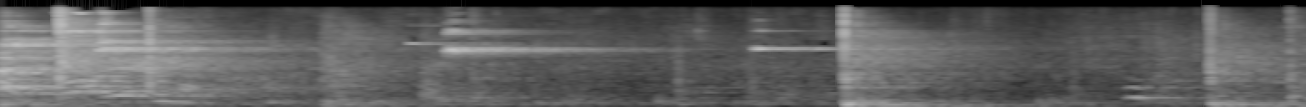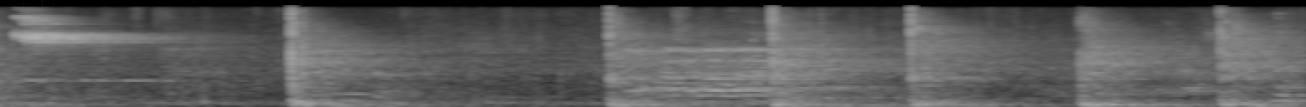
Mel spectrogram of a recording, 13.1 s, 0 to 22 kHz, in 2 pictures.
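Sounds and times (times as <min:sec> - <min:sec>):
sneakers squeaking on court: 0:00.0 - 0:05.3, 0:05.9 - 0:08.3
basketball bouncing on wooden floor: 0:10.4 - 0:13.0.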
